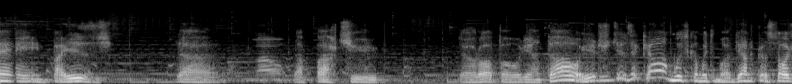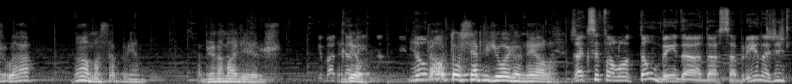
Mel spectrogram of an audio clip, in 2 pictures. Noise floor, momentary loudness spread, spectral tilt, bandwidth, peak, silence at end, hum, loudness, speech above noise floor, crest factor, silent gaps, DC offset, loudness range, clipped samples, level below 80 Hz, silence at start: -38 dBFS; 18 LU; -6.5 dB/octave; 15 kHz; 0 dBFS; 0 s; none; -17 LUFS; 22 dB; 16 dB; none; under 0.1%; 9 LU; under 0.1%; -52 dBFS; 0 s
